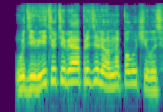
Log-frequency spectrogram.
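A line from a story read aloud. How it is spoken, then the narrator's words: Snorting. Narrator (Russian): хмыкнул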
